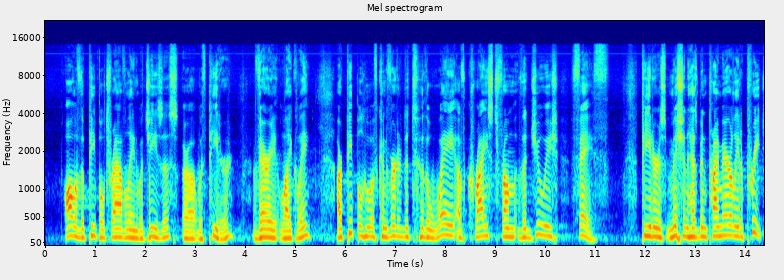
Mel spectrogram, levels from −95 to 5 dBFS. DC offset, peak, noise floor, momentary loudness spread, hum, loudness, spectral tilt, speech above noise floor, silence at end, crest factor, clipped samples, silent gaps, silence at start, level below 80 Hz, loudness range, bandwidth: under 0.1%; -4 dBFS; -51 dBFS; 9 LU; none; -22 LUFS; -6 dB/octave; 29 dB; 0 s; 20 dB; under 0.1%; none; 0.4 s; -60 dBFS; 3 LU; 15 kHz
